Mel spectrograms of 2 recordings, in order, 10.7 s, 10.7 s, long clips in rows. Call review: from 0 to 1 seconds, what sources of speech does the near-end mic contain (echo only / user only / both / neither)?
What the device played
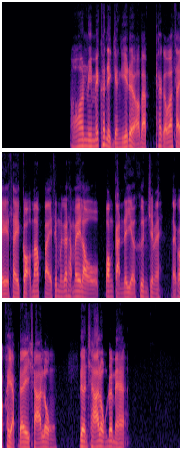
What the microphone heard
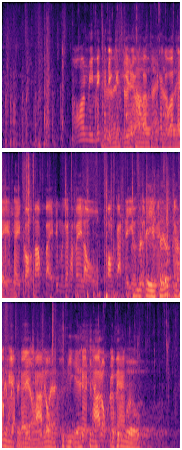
neither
